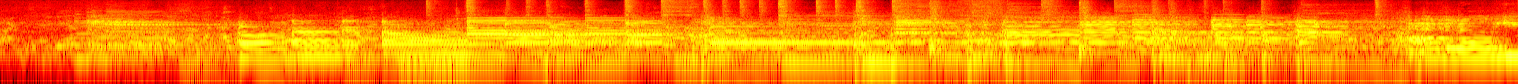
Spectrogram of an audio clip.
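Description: Live country band playing a slow song's instrumental intro on acoustic guitars, bass guitar and drums, coming in softly and filling out over the first few seconds.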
